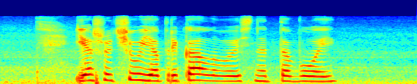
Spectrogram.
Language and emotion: Russian, positive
